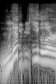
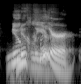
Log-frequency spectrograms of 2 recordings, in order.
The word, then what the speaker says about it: nuclear: it like that didn't nucular is what you said nuclear is how it's pronounced nuclear is how I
